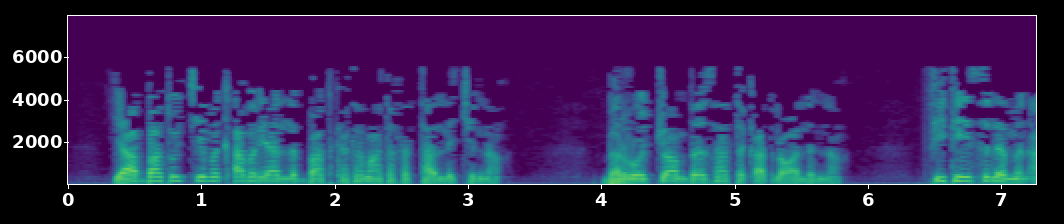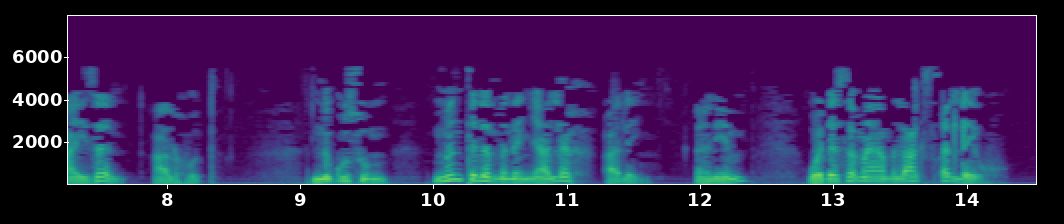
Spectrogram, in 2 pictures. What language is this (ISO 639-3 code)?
amh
